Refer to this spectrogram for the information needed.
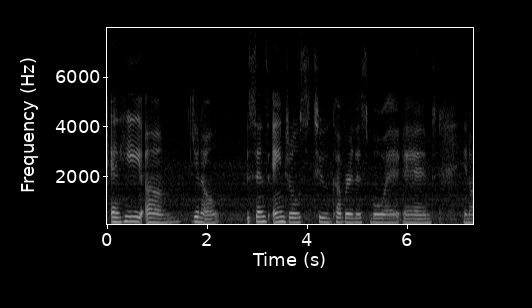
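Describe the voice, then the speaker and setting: Soft-spoken woman, slow earnest commentary. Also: lowish voice, a little hiss or hum, poor audio. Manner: earnest, rambling with many restarts and fillers. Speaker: commentary vlogger. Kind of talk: casual commentary.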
